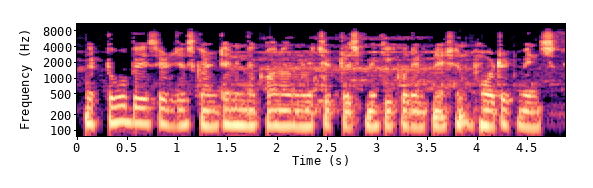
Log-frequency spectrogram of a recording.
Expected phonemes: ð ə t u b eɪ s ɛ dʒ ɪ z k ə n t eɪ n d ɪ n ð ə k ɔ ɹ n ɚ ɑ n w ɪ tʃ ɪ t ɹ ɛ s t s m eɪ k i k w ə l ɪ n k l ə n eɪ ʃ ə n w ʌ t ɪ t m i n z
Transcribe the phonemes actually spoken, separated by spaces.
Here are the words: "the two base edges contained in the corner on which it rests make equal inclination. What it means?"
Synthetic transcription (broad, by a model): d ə t u b eɪ s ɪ dʒ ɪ s k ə n t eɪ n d ɪ n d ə k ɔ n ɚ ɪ n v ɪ tʃ ɪ t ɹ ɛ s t m eɪ k i k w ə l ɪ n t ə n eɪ ʃ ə n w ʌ t ɪ t m i n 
